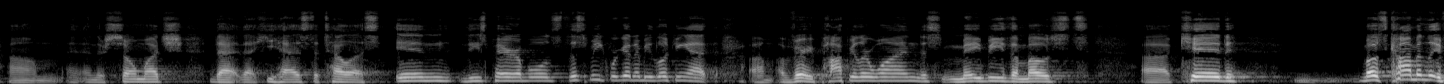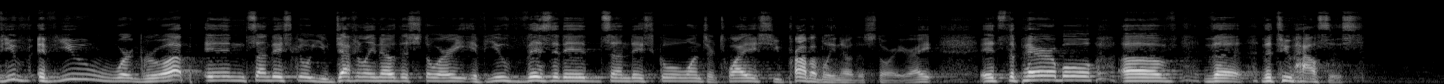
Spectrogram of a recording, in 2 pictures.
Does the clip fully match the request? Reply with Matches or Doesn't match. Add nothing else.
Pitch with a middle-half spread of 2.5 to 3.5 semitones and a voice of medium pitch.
Doesn't match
